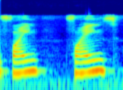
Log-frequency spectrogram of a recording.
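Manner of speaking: फाइन्स ending in z after फाइन; z sound at end. Shown as a demonstration. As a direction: contrast फाइन and फाइन्स with a voiced z. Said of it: "इसको एनएस नहीं पढ़ेंगे".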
